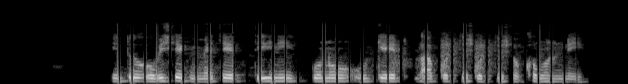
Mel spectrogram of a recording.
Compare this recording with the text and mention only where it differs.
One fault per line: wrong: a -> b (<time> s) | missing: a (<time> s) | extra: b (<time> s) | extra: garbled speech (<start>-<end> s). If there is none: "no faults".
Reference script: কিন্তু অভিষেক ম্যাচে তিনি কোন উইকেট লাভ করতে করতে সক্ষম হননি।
no faults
